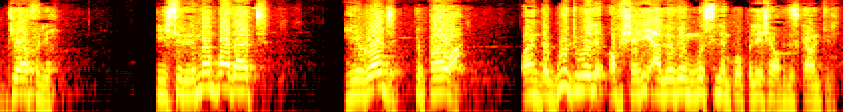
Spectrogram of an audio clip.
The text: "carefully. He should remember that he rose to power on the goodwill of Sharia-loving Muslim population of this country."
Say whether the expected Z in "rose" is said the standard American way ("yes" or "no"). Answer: no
